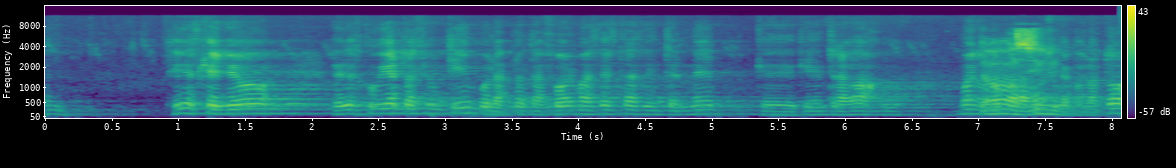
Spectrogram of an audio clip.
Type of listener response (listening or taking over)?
listening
